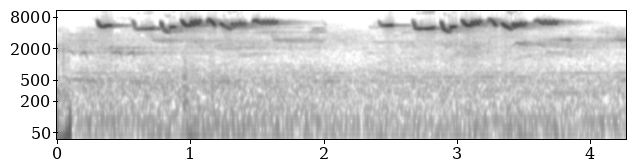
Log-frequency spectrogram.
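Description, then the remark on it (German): Two bright, fast-trilling bird songs ring out clearly in the quiet Ennertwald, a nature and bird reserve in Beuel, Bonn, Germany, on a Saturday morning in early October, each phrase lasting about a second and a half with a short pause between, over faint soft background ambience. “Der Ennertwald, Anfang Oktober, ein Samstagvormittag. Es ist ruhig geworden in dem Beuler Natur- und Vogelschutzgebiet, denn es ist Herbstanfang und viele Vögel sind bereits weggezogen.”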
